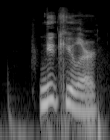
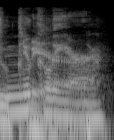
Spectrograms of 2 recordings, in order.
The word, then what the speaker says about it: nuclear: three I'm drinking my coffee I'm busy go nucular oh no no no oh nuclear is the mispronounced way to say that word it's nuclear nuclear who is it George W used to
